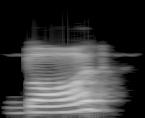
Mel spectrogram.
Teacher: side of the tongue, touching the molar teeth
